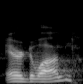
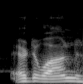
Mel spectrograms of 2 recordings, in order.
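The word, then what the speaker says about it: Erdoğan: too much trust speaking of trust turkey's leader erduan and I like I like pronouncing his name correctly because it makes me sound like I know more than I do yes uh eruan who recently visited a cutter because you call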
